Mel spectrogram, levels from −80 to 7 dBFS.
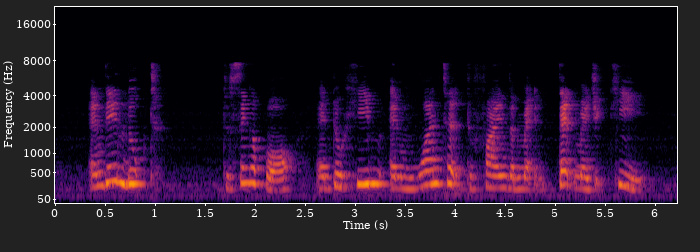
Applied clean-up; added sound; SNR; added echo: none; none; none; reverberation time 0.2 s.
